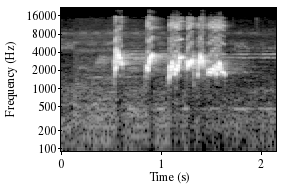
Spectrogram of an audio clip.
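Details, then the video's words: Red-whiskered bulbul singing a southern master-style phrase, used to stimulate caged birds and teach chicks: a lone sharp note, a pause, then a rapid run of five sweet, warbled notes. "เสียงนกกรงหัวจุก สำหรับต่อ หรือ เปิดให้นกคึก"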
